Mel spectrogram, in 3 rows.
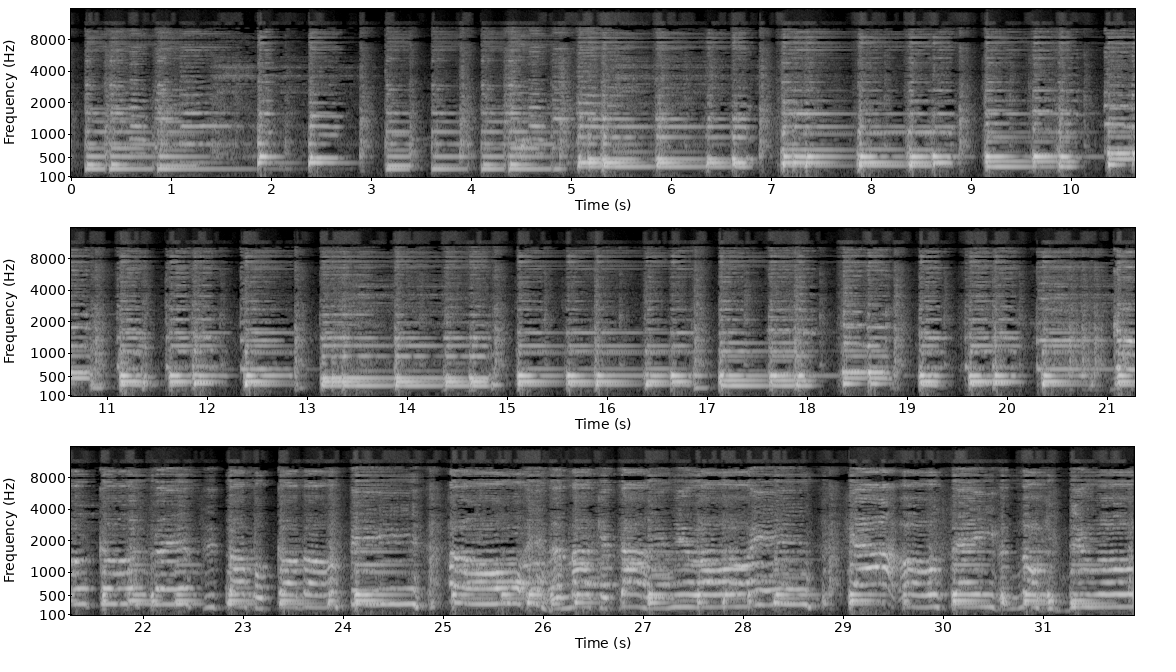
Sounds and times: Inside, small room: 0:00.0 - 0:31.9
Ukulele: 0:00.0 - 0:31.9.

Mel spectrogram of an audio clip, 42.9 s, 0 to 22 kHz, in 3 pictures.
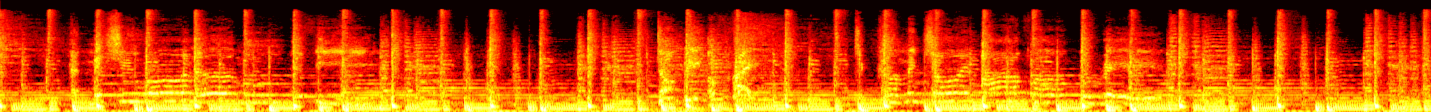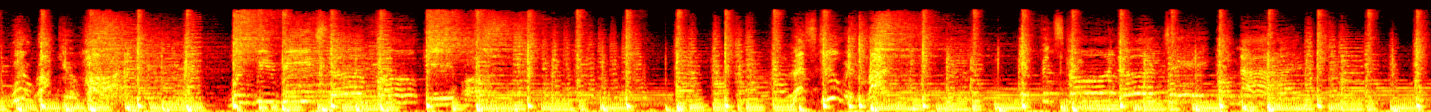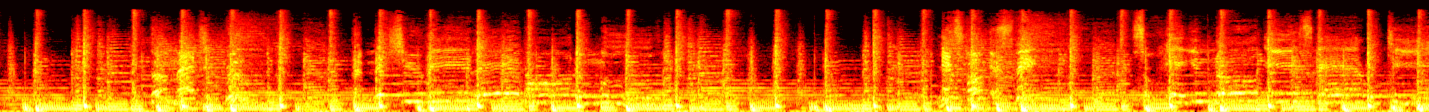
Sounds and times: Pop music: 0:00.0 - 0:42.9.

